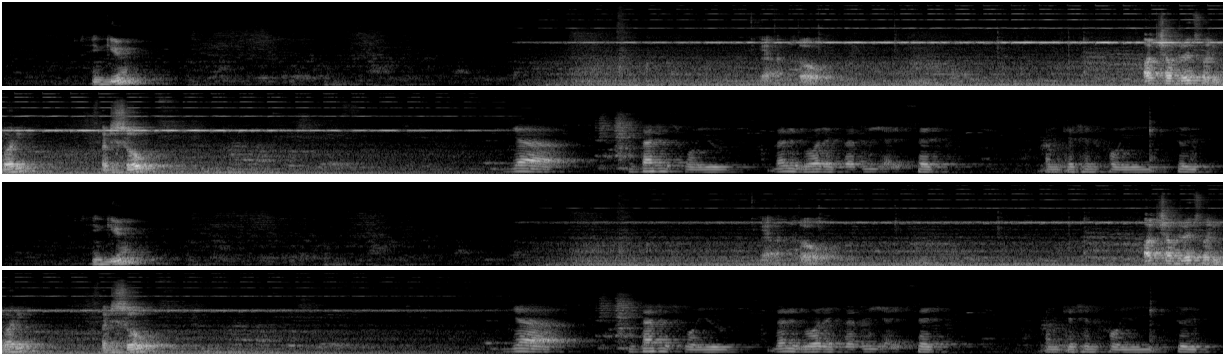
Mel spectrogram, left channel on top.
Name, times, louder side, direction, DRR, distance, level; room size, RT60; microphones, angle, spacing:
voice 1, 0.9-1.3 1.8-3.1 3.5-3.9 5.1-5.2 7.5-8.3 9.5-9.6 9.9-10.0 11.4-12.7 12.9-13.8 14.1-14.2 14.7-14.8 17.0-17.2 18.2-18.6 22.6-22.9, left 2 dB, 75° left, 0 dB, 3.2 m, -27 dB
Alarm, 5.2-17.2, left 11 dB, 40° left, 0.9 m, -30 dB
voice 2, 17.2-17.8 18.5-19.5 19.9-21.5 22.6-24.2, left 1 dB, 10° left, 2 dB, 1.3 m, -33 dB
18.0 x 8.0 x 7.5 m, 0.98 s
head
